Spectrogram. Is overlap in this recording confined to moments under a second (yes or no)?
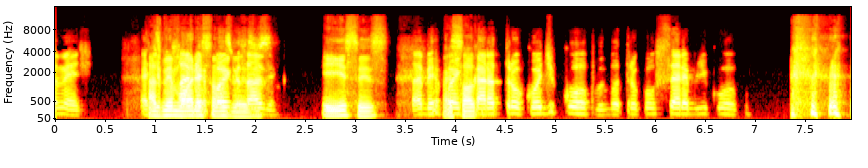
no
